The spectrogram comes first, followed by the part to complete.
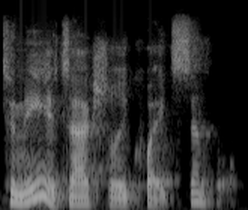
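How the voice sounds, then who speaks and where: Animated man coaching on phone sales. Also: mid-range voice, moderate pace. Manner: animated, acts out sample phone calls in quoted voices. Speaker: guest, call center owner. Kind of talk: podcast interview.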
